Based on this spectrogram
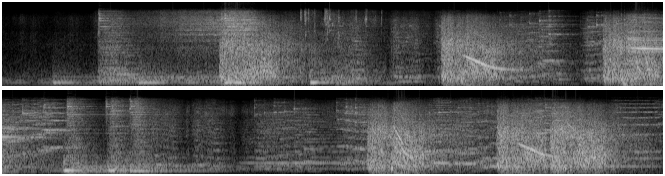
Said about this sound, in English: The Navy ship sees the Japanese flag hanging on the tree and blasts the beach with cannon fire. Lots of high violin shrieks help intensify the shock value of the attack.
